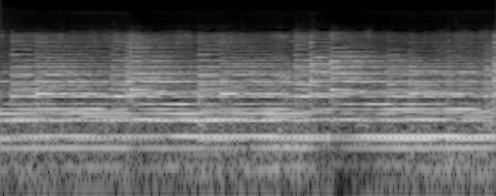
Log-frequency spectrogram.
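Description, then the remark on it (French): A full peal of church bells, all the bells swinging together to announce a feast day, a dense, continuous wash of overlapping metallic strikes and ringing tones, loud, with no voices. “C'est l'ensemble des cloches en plénum qui sonnent à la volée pour annoncer cette fête.”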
